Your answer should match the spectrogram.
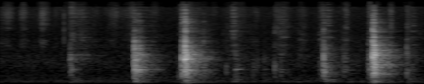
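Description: A knife cuts food in half on a cutting board in a home kitchen, giving several soft, dull chopping thuds at an uneven pace, close by and quiet.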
